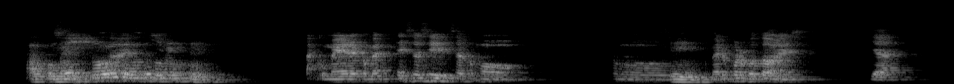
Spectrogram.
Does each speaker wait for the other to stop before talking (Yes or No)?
No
